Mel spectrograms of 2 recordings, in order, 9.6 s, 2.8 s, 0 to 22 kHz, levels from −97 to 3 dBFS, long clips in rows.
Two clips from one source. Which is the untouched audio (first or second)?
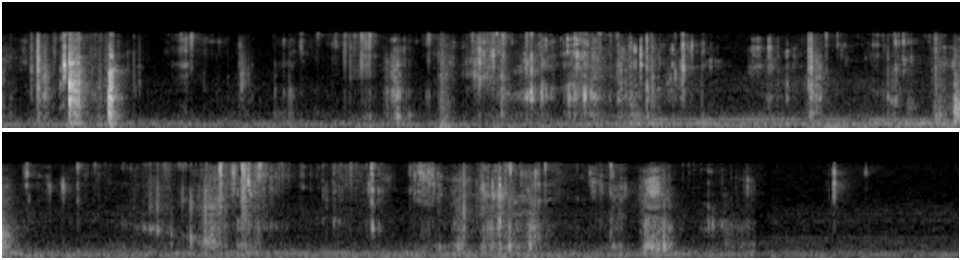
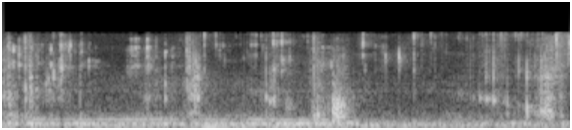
first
